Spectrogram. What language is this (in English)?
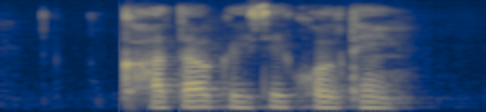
Chhattisgarhi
